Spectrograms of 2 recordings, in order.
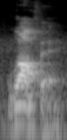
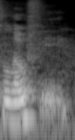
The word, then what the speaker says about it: Laufey: Laufey. I think it's Lofi, because they said it's spelled like it's Laofey. Just Faye.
